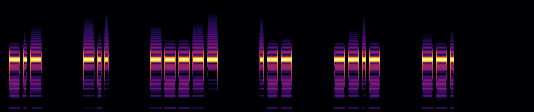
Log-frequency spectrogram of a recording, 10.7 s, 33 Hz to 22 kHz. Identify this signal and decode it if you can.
Morse code, heard as a keyed tone, about 17 wpm, spaced as for 8 wpm, 700 Hz. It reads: KD0WQG
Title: USA Call Signs - 6 Characters - 4x Character Spacing - 17wpm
